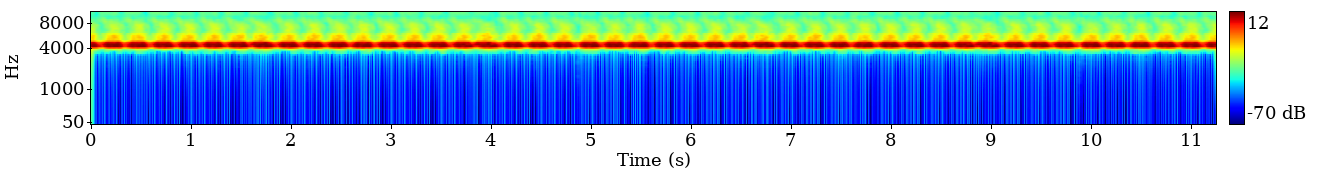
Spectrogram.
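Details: A continuous cricket chorus on a peaceful summer night in a farm meadow lit by a full moon; sharp, high, tinkling chirps pulse regularly about four times per second without pause.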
